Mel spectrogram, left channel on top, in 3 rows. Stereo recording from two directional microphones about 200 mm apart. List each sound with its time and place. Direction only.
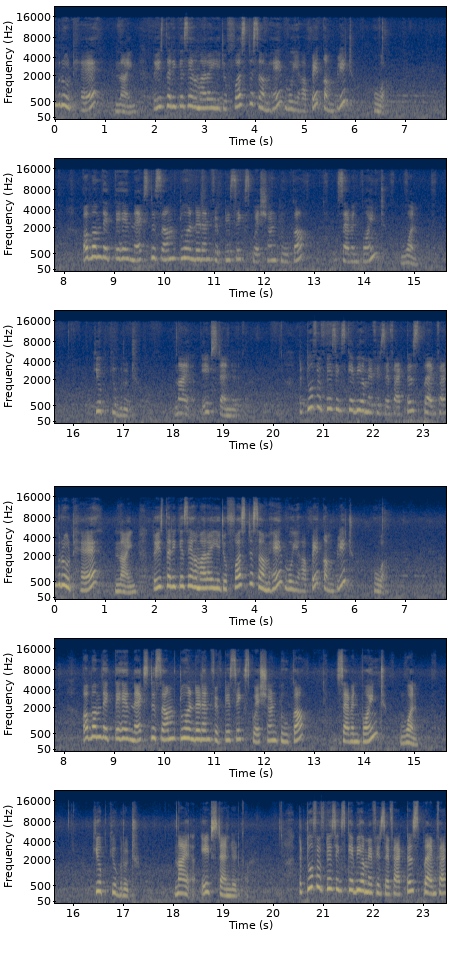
0.1 s a woman's voice: 35° right (ahead or behind)
8.4 s a woman's voice: 35° right (ahead or behind)
16.4 s a woman's voice: 50° right (ahead or behind)
20.5 s a woman's voice: 50° right (ahead or behind)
